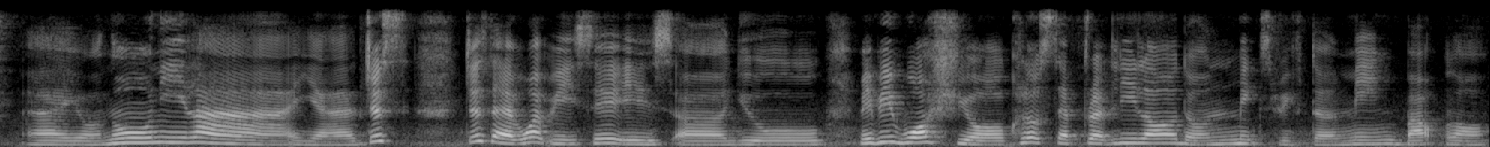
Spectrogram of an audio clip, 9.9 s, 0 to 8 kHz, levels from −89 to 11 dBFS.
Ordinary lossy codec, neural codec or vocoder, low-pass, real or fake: none; none; 7.2 kHz; real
